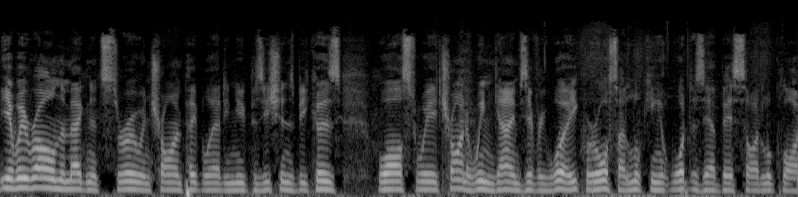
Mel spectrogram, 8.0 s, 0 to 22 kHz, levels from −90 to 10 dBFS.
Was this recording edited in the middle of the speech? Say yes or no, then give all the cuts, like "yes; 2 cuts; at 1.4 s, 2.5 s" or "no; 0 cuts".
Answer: no; 0 cuts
